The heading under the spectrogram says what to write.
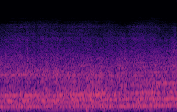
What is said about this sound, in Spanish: No puedo detener el auto en su vertiginosa marcha.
